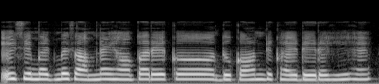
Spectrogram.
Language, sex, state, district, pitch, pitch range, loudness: Hindi, female, Rajasthan, Jaipur, 235 Hz, 225-240 Hz, -13 LUFS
